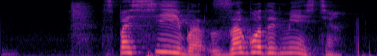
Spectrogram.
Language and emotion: Russian, positive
